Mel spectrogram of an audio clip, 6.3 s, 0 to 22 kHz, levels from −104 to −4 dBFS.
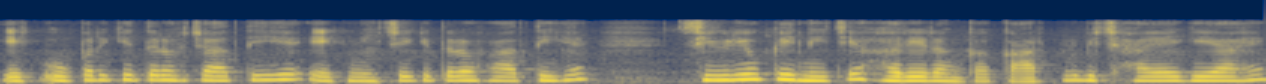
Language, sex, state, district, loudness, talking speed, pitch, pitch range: Hindi, female, Haryana, Charkhi Dadri, -15 LUFS, 210 wpm, 200 Hz, 190-225 Hz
